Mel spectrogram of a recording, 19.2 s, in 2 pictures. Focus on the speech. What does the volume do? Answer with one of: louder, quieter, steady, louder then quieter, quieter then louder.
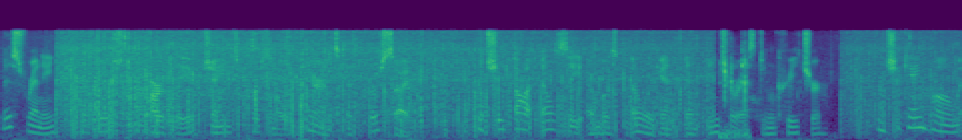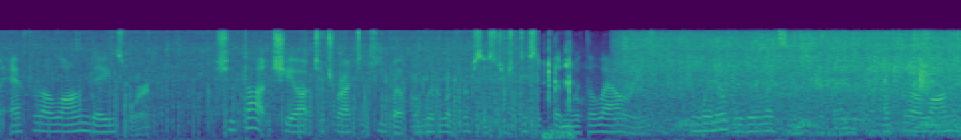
steady.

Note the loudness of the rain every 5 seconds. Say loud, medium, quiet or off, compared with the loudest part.
loud, medium, medium, loud.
